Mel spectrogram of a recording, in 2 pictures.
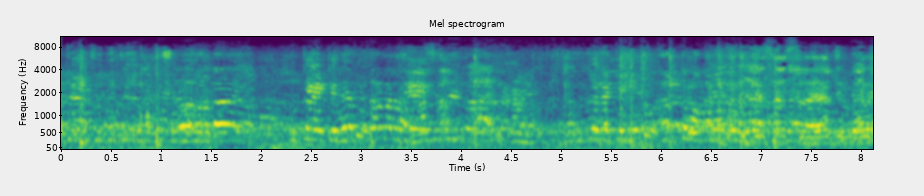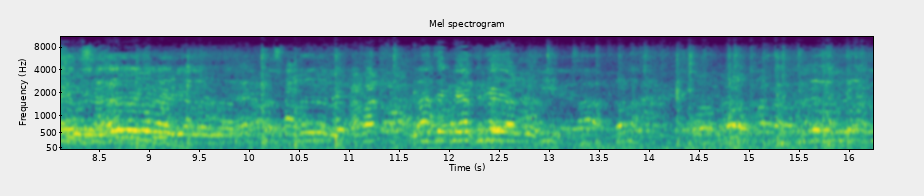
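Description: A cleaver chops through fish onto a wooden block with sharp thuds.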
